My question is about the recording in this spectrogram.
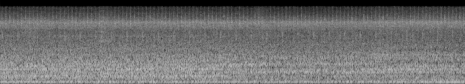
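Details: Great Wall Hover H3 after head gasket replacement for a blown gasket, warm at 86°C with cooling fan running, no errors: steady, even idle under a loud fan rush, no knocking or misfire; repaired and healthy.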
